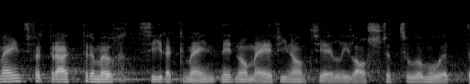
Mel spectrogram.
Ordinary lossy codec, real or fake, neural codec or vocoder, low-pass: MP3, 96 kbps; fake; codec, 16 kHz, 16 kbps, FunCodec, trained on LibriTTS, 50 frames a second; 7.2 kHz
